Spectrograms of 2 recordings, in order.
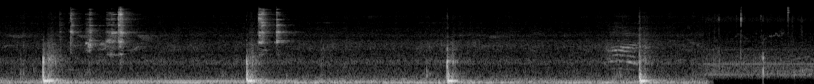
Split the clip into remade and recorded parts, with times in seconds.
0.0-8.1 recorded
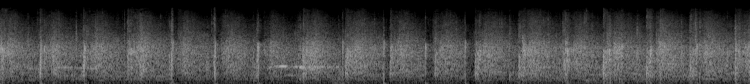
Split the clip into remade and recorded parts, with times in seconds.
0.0-7.5 recorded

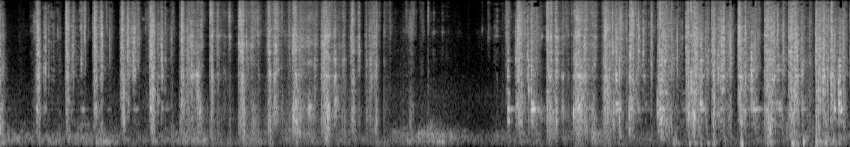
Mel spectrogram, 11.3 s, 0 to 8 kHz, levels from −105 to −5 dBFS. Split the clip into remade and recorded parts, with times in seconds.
0.0-2.5 recorded; 2.5-5.2 remade; 5.2-7.2 recorded; 7.2-8.2 remade; 8.2-11.3 recorded

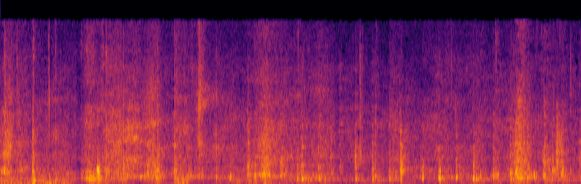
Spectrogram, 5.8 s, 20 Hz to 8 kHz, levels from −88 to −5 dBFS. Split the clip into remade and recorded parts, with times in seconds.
0.0-2.9 remade; 2.9-3.9 recorded; 3.9-4.8 remade; 4.8-5.8 recorded

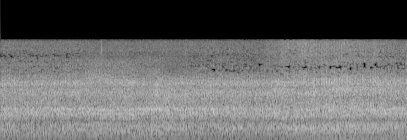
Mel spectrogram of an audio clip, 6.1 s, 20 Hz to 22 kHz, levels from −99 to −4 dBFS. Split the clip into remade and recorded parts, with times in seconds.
0.0-1.2 recorded; 1.2-2.8 remade; 2.8-6.1 recorded

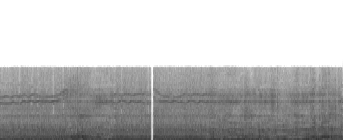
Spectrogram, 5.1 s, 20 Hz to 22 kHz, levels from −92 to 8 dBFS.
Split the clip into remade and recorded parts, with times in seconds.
0.0-1.0 recorded; 1.0-1.7 remade; 1.7-3.1 recorded; 3.1-5.1 remade

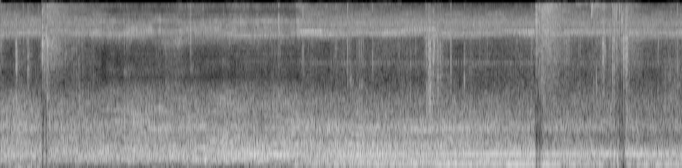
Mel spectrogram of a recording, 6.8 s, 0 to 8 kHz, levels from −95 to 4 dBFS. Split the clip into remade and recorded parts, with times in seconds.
0.0-1.0 recorded; 1.0-3.0 remade; 3.0-6.8 recorded

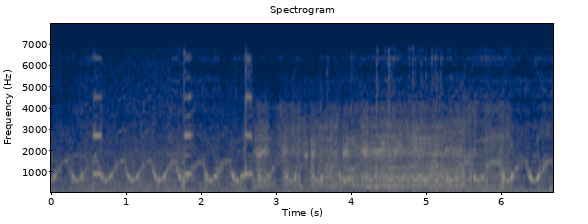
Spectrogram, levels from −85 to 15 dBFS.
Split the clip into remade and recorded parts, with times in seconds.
0.0-0.6 remade; 0.6-1.6 recorded; 1.6-6.7 remade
